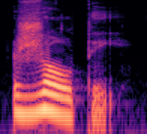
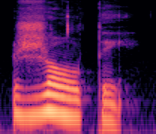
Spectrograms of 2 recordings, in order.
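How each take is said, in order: Both takes have the same delivery.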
